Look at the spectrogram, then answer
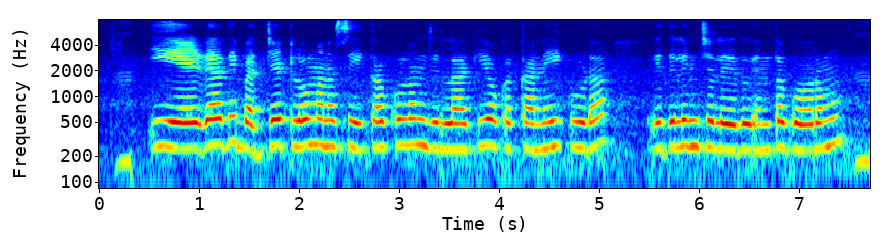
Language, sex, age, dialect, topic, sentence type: Telugu, female, 25-30, Utterandhra, banking, statement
